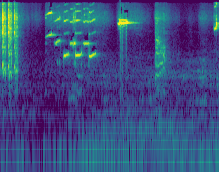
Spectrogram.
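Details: Asian glossy starling, a bird with glossy greenish-blue black plumage and red eyes, gives a loud shrill song: a buzzy burst, then sharp high whistled notes and a piercing squeal, with short pauses between phrases.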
